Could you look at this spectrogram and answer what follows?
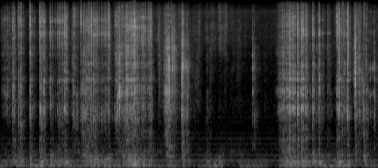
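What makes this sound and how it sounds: A solid green bar of soap held in the hand is carved into chunks with a metal utility knife blade, making crisp, bright scraping and crunching cuts. The cuts come in dense bursts, with a quieter stretch of lighter scraping in the middle before the carving picks up again.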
